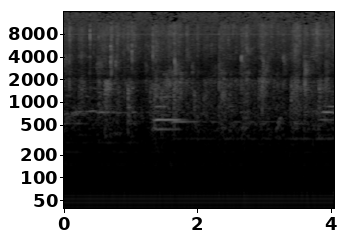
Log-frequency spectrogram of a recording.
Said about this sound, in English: Well, clap for yourself then.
